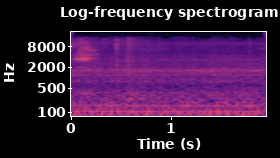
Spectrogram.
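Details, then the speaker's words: 2005 Buick Terraza after 4T65-E transmission replacement, highway test at about 60 mph in fourth gear, no slip; only steady even road rumble, earlier growling gone, no growl rising with speed, wheel bearing sounds normal. "Other than just normal road noise. All that growling and shit, that's all gone."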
